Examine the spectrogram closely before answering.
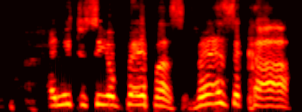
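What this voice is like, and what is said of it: Exaggerated stereotypical German accent. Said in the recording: “dial up the German accent? Could you make it a little stronger?”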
